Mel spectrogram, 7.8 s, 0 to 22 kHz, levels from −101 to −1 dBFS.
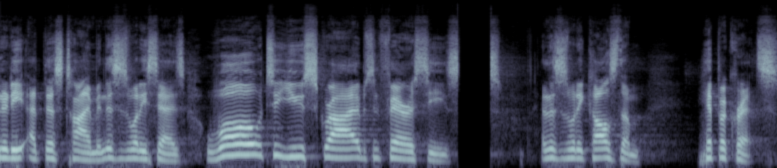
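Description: At 4.58 s the speech halts in a rebuffering stall: playback ran out of downloaded audio and waited 0.33 s for more, then resumed exactly where it stopped, with nothing lost. The waveform and spectrogram show a clean, empty gap until 4.91 s.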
